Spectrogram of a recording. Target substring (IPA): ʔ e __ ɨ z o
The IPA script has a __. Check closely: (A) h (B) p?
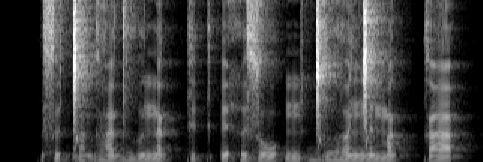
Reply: A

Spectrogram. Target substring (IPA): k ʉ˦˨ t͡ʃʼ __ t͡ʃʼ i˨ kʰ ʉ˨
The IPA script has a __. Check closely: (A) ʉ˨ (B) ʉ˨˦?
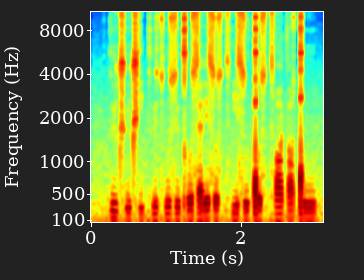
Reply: B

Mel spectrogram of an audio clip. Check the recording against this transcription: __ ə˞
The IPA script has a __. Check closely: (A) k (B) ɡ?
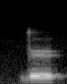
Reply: B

